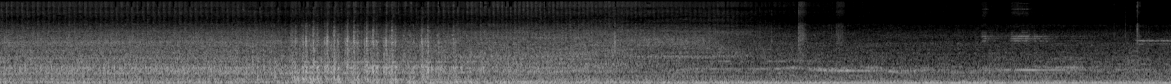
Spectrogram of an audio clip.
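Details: Tata Tigor with heavy vibration: rough, uneven idle with an irregular stumbling beat about 150 a minute under the drone; misfiring badly, cause unclear.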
